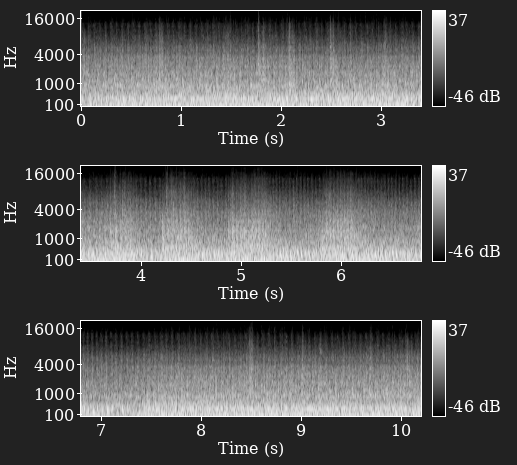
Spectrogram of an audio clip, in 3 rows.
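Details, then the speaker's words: Ford 445 diesel tractor, owner thinks a 1970s model, restarted with owner aboard: loud, even clatter at constant idle, no knocks, misses or squeals; engine healthy, though drive in forward and reverse quit, owner suspects linkage. "but I think it's uh I think it's going to be a good tractor though. It starts up good, runs good."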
